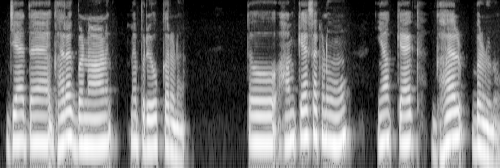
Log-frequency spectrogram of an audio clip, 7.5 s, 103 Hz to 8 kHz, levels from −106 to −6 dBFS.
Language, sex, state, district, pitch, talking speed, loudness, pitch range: Hindi, female, Uttarakhand, Uttarkashi, 200 Hz, 120 wpm, -14 LUFS, 185-210 Hz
